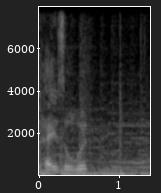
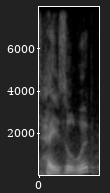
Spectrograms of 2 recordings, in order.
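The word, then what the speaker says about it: Hazlewood: That has the different spelling. That's just Hazel. So another way of spelling it, but both pronounced Hazelwood.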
